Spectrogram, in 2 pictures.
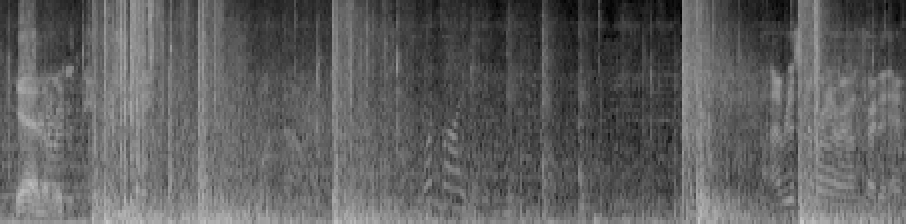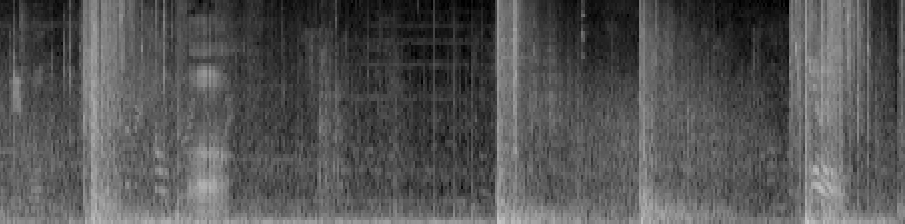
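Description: A rifle fires loud shots.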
